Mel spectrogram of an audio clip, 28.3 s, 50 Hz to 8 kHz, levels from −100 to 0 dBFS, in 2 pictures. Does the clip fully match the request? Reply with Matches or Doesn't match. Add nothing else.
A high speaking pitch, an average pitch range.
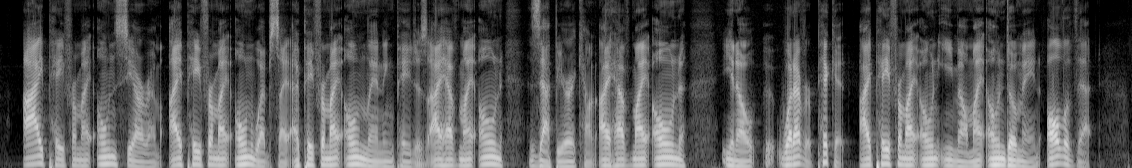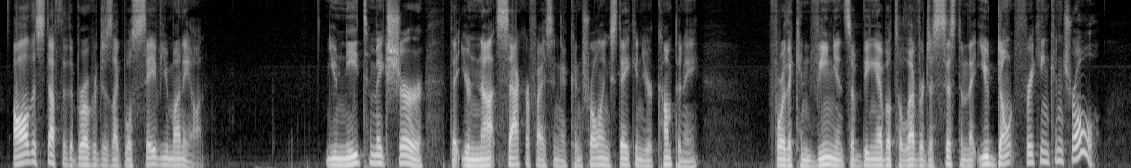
Doesn't match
